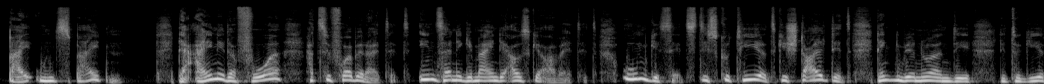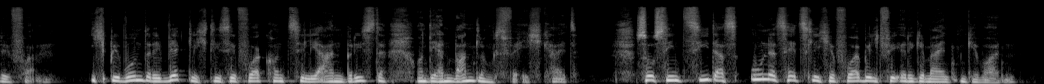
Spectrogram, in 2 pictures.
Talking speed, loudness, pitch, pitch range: 120 wpm, -20 LUFS, 160 Hz, 145-190 Hz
